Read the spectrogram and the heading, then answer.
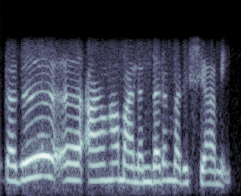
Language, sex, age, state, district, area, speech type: Sanskrit, female, 18-30, Kerala, Thrissur, urban, conversation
